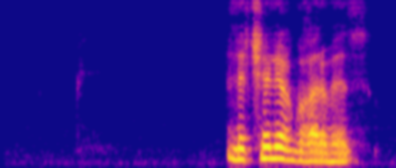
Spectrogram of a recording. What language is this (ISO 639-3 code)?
kab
